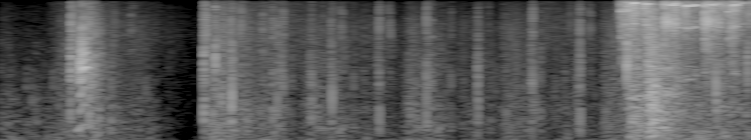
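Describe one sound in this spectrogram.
Small plastic pieces clatter and scatter across the floor.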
